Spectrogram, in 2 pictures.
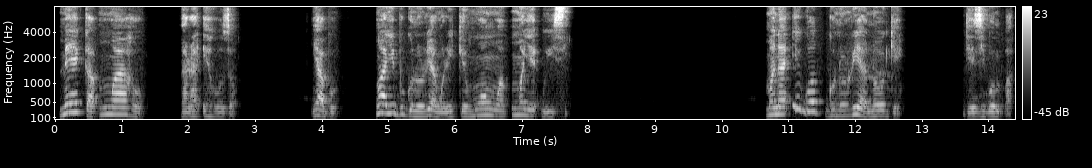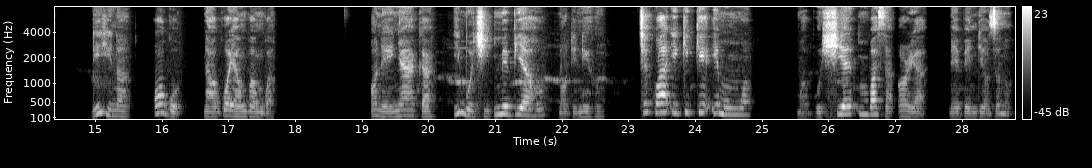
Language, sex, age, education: Igbo, male, 30-45, tertiary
